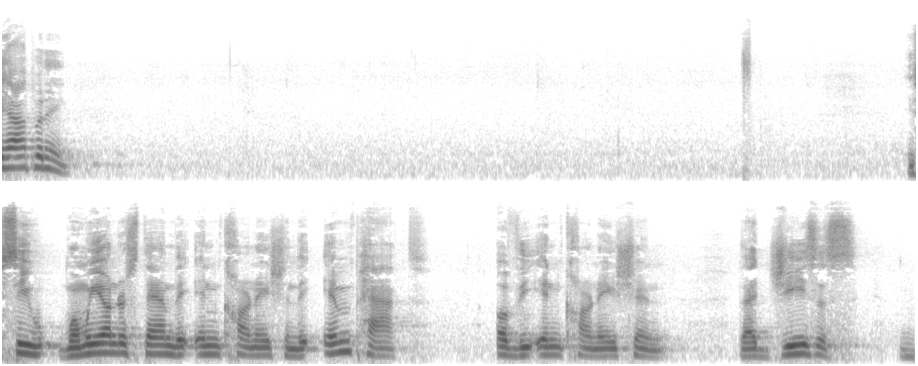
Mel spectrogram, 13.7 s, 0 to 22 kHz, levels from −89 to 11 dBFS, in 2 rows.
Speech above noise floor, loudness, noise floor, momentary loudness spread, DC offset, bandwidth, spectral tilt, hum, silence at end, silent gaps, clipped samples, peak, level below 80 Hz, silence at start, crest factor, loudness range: 38 dB; -31 LUFS; -68 dBFS; 21 LU; under 0.1%; 15.5 kHz; -4 dB/octave; none; 0 s; none; under 0.1%; -12 dBFS; -72 dBFS; 0 s; 22 dB; 6 LU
